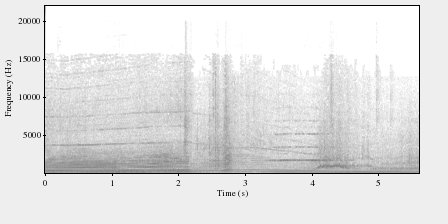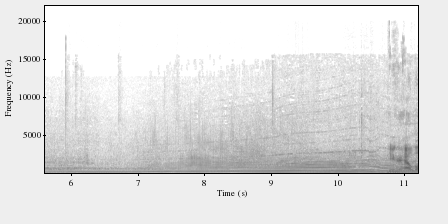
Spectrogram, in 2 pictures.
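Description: Alfa Romeo GTAM race car lapping Barcelona in a racing video game, its engine droning steadily with pitch dips and climbs as it slides and skids through a corner, then picking back up under throttle, continuous and close.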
